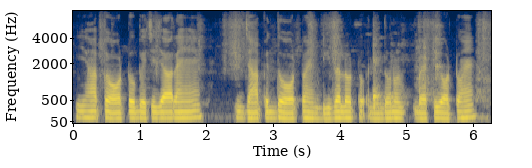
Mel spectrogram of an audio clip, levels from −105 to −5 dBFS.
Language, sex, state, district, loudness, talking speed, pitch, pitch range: Hindi, male, Uttar Pradesh, Lucknow, -16 LUFS, 170 wpm, 115 Hz, 110-120 Hz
